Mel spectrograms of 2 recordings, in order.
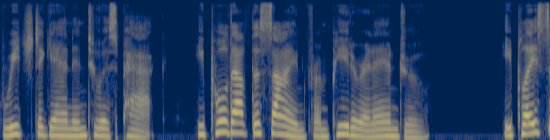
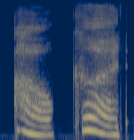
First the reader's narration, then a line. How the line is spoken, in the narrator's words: breathed Annie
